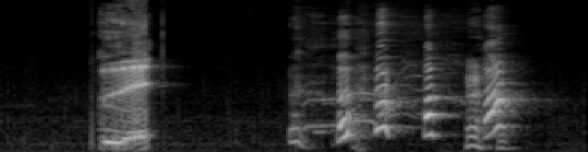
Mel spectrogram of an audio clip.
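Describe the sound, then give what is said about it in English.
A single loud, harsh gulping retch bursts out and cuts off after a moment. A short pause follows, then a run of quick, choppy vocal sounds like someone talking or laughing. “That was the same sound as that guy who swallowed the hot dog whole.”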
